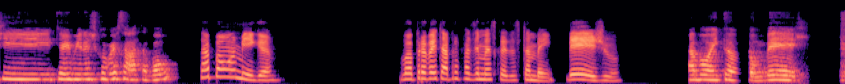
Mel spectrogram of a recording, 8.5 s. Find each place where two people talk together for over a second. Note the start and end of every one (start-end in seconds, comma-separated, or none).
none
